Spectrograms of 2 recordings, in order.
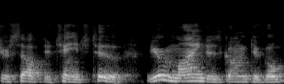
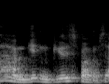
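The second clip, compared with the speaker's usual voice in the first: ordinary talk, nothing marked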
